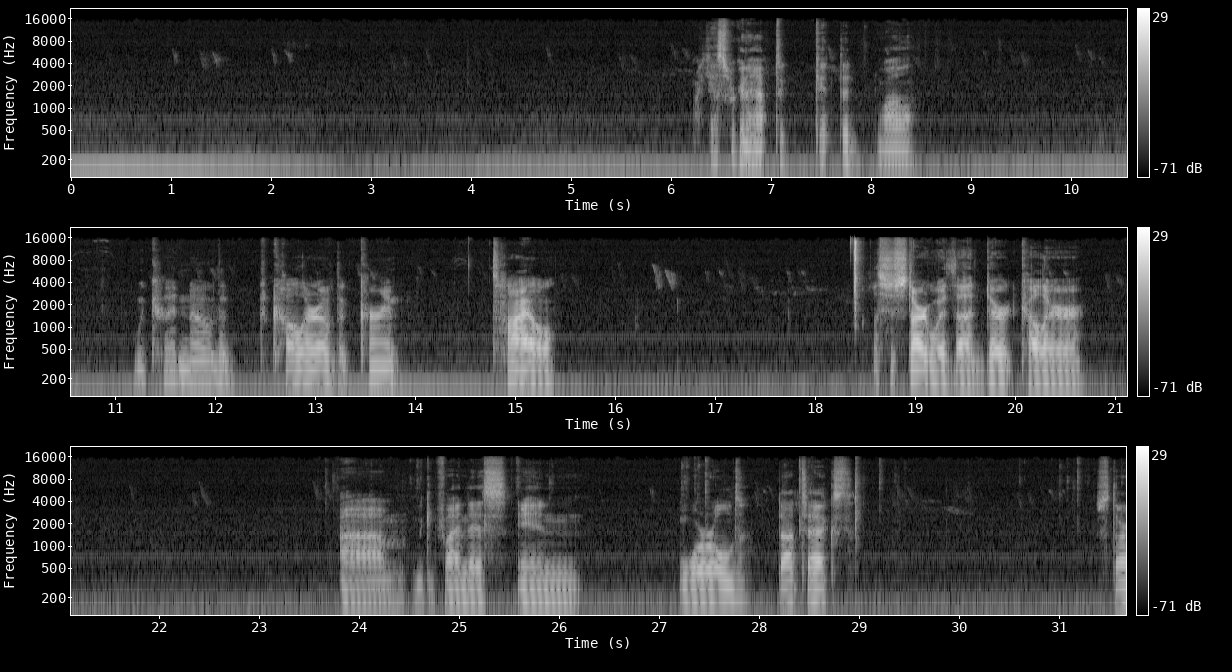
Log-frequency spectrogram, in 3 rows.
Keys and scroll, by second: 23.6 super+`, 24.9-25.8 typing, 26.9-31.6 typing.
